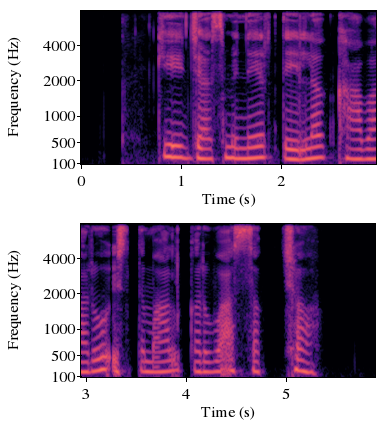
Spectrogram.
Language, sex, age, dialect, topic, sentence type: Magahi, female, 18-24, Northeastern/Surjapuri, agriculture, statement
